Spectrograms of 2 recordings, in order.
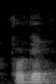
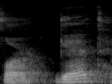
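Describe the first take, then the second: First: Said in the usual way. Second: "forget" split in two, second syllable rising; second-syllable stress. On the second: Shown as a demonstration. Teacher giving an example, "forget" split and rising. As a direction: say "forget" in separate beats, lifting the last. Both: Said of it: "put on the second".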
